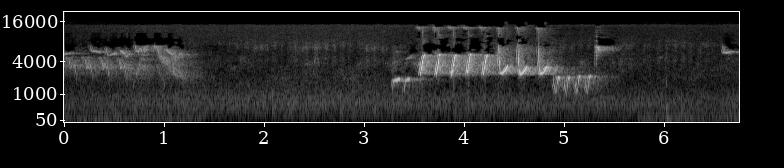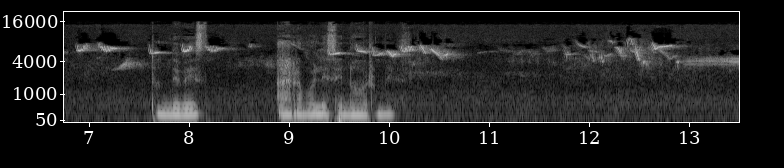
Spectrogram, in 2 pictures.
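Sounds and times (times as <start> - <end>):
forest birdsong: 0.0 - 13.5
speech: 7.7 - 8.2, 9.0 - 10.2.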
